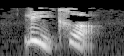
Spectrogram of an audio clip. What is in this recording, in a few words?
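"立刻", Mandarin Chinese; chinese-flashcards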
